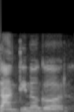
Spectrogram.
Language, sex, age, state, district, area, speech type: Goan Konkani, female, 18-30, Goa, Murmgao, urban, spontaneous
